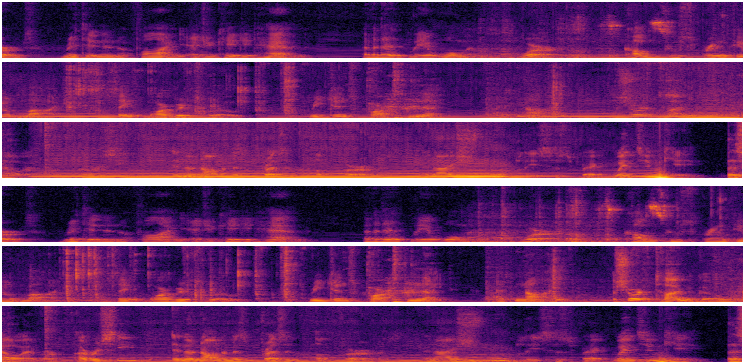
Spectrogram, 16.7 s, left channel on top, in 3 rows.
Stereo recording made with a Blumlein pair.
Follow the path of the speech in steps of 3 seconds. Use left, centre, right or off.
left, left, centre, right, centre, left.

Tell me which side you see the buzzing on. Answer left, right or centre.
left.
